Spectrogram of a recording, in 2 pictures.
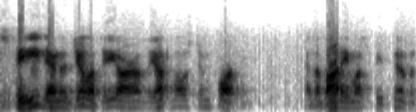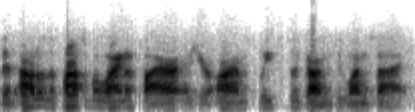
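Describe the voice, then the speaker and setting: An American man narrates a 1940s instructional film from a script, sounding formal, authoritative and instructive. His medium-pitched voice moves fairly quickly, heard through a muffled, phone-like vintage film soundtrack.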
